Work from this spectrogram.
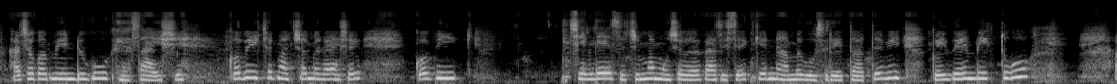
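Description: Throughout, the speech sounds grainy and rough with nothing above 12.1 kHz, likely from heavy Opus compression at 12 kbps in CELT mode; bands are noise-filled rather than swirling like MP3. From 5.63 to 6.16 s, and again from 9.63 s to the end, a drift correction step likely speeds playback by 6.2% and raises pitch about a semitone. Because tempo shifts along with pitch, it differs from a pitch-only effect.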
